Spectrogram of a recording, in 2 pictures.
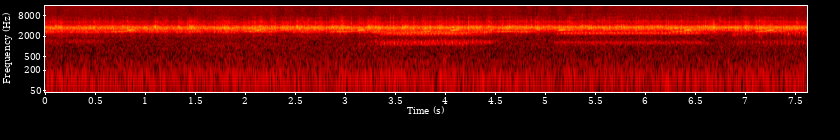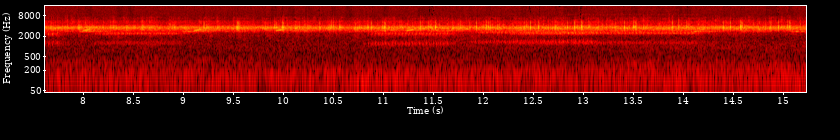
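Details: Tree frogs at night in a North Carolina backwoods swamp; a ringing high chorus runs throughout while individual two-toned calls of about a second repeat in clusters, several overlapping.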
